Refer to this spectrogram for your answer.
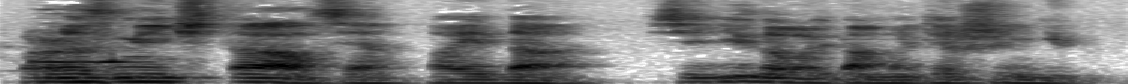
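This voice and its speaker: A man's voice: extremely low pitch, expressive, unhurried, warm tone. A man casually teasing his pet in short, bantering remarks. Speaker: parrot owner. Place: indoor room at home. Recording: roomy, distant microphone.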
